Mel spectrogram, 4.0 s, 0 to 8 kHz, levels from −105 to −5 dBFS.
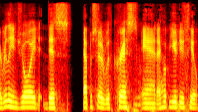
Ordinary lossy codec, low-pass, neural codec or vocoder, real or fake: AAC, 32 kbps; 7.2 kHz; codec, 16 kHz, 4.8 kbps, FACodec; fake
